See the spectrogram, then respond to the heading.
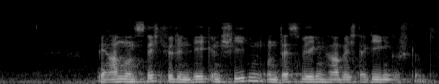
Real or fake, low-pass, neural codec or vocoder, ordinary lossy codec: fake; 7.2 kHz; codec, 16 kHz, 8 kbps, FreqCodec, larger model; Opus, 16 kbps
